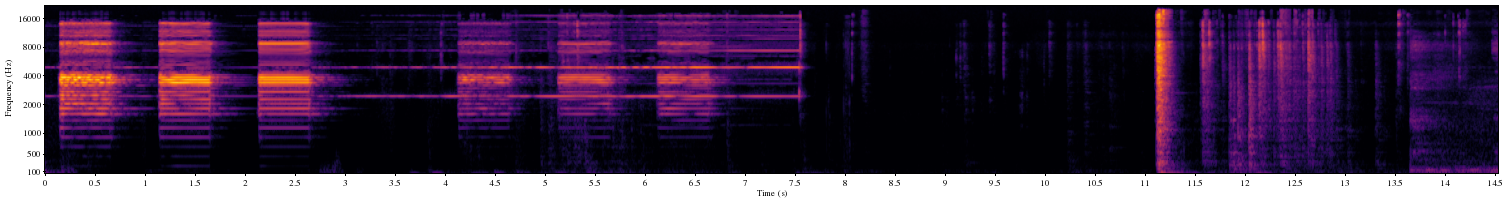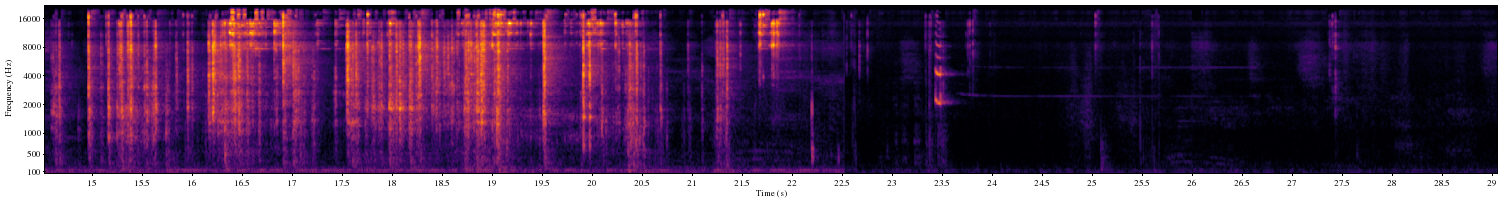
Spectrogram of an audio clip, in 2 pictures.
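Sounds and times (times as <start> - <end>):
metallic clicking and rattling: 11.1 - 13.1, 14.6 - 22.6
steady low hum: 13.7 - 22.6.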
